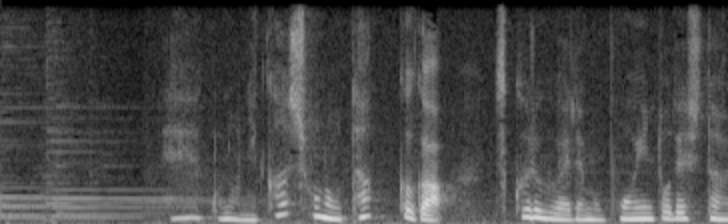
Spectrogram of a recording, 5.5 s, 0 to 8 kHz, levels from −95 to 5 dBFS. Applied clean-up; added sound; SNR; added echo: none; none; none; none.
